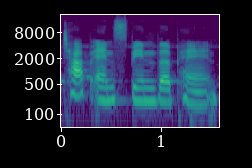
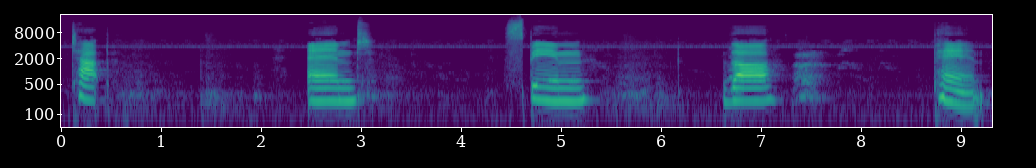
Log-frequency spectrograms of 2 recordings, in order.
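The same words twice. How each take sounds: First: The sentence is read smoothly and fluently. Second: The sentence is read in choppy, robotic pieces. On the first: The speaker calls it right. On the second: The speaker calls it wrong.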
